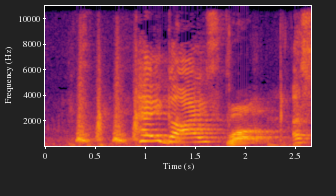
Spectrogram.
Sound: whoosh

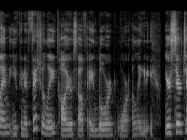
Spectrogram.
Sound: none

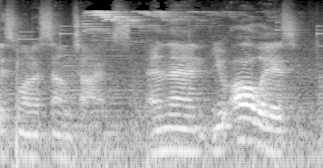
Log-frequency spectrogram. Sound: chimes

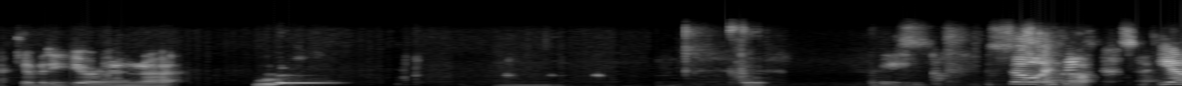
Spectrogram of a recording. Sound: computer beep

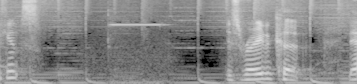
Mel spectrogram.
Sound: Instapot beeps

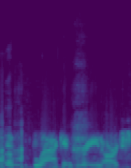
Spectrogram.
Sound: laughter

